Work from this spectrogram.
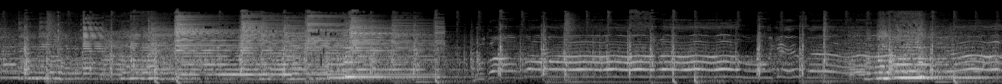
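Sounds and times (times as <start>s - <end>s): plucked long-necked lute melody: 0.0s - 4.6s.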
